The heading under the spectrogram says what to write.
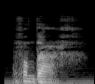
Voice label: "today", Dutch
